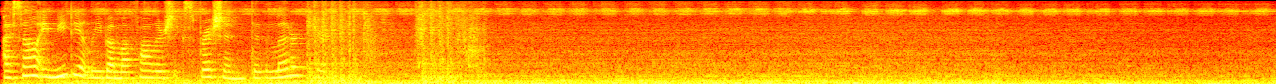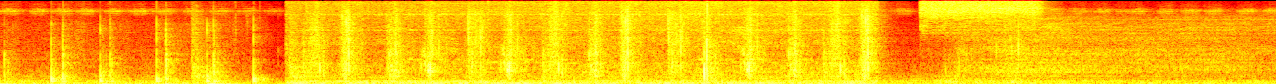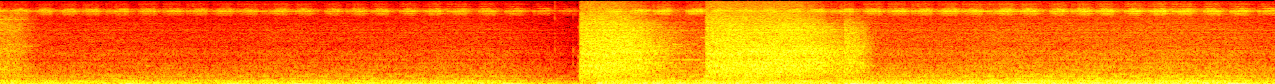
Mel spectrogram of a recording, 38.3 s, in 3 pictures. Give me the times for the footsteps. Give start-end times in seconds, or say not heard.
12.7-23.2.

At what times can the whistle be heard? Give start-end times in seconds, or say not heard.
not heard.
